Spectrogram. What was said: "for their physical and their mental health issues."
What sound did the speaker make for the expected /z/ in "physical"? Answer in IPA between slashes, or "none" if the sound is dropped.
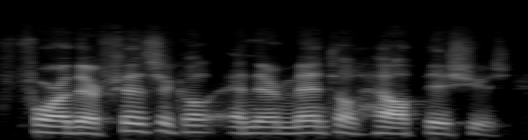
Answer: /z/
